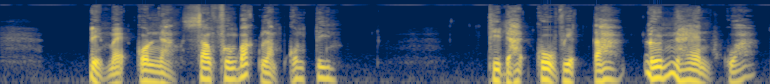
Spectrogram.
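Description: A woman speaks softly in a tearful voice.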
